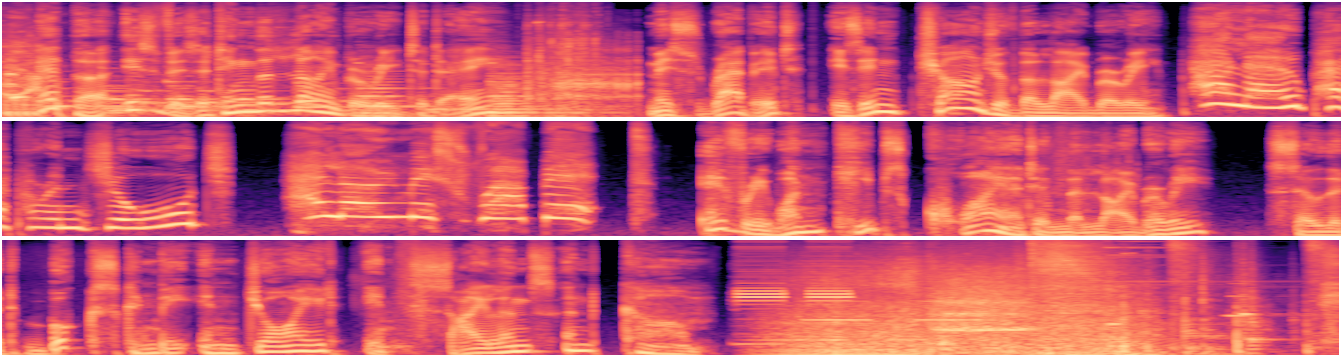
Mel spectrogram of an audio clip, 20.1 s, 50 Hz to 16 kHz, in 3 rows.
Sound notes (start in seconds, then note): 6.0 whispering; 17.0 honking, engine revving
